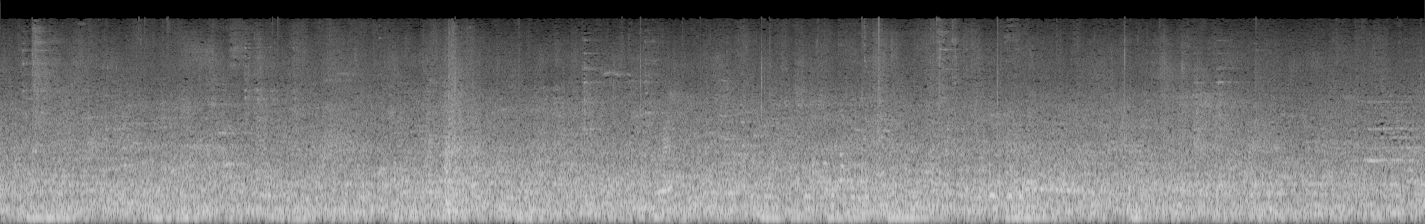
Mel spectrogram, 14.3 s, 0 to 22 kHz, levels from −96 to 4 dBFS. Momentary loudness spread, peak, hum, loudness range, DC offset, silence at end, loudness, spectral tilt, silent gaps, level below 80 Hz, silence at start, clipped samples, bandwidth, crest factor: 3 LU; -2 dBFS; none; 1 LU; under 0.1%; 0 s; -18 LUFS; -5.5 dB/octave; none; -34 dBFS; 0 s; under 0.1%; 16.5 kHz; 16 dB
